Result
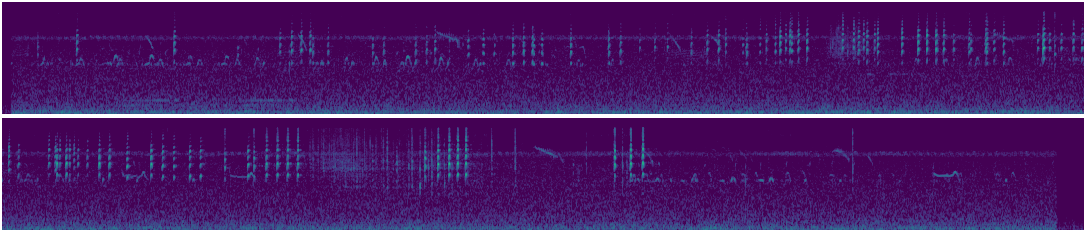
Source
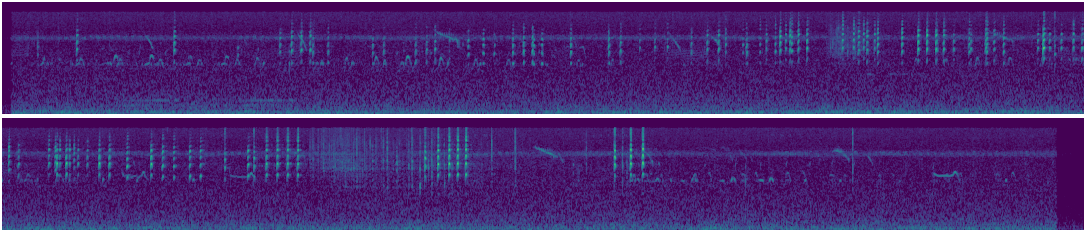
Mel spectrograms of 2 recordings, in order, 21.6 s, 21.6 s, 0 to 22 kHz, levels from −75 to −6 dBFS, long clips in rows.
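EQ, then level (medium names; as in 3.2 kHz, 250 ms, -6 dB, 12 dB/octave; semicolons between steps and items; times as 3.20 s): treble shelf 5 kHz -8 dB; -2.5 dB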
